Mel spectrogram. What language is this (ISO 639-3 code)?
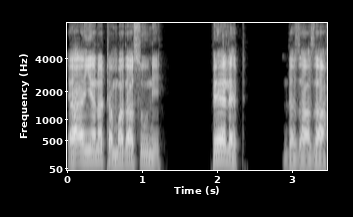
hau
